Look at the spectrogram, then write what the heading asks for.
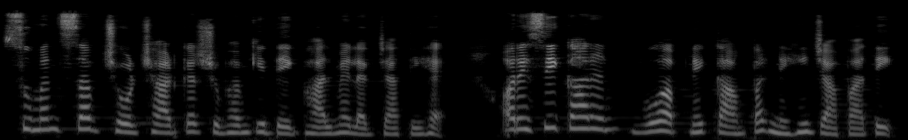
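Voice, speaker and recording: A woman's voice: medium pitch, lively intonation, measured pace, a bit bright, no room sound. A woman storyteller reading scripted narration for a moral tale.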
